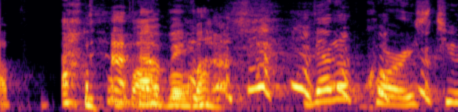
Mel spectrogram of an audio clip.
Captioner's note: women laughing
